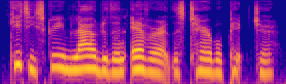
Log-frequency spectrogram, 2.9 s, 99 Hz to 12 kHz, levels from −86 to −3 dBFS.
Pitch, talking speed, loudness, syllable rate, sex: 215 Hz, 190 wpm, -17 LUFS, 6.6 syllables/s, female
